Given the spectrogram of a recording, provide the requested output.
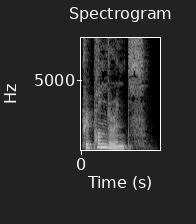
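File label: "preponderance", British English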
